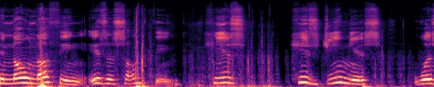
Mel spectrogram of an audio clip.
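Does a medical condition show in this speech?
Yes: cerebral palsy, mixed, mild.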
